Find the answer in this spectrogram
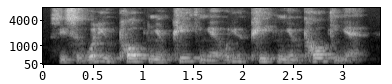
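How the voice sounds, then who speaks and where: A man's voice: medium pitch, animated, fast, dark tone. A man hosting a live stream, giving a preachy spiritual monologue full of wordplay and rhetorical questions. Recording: roomy echo.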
